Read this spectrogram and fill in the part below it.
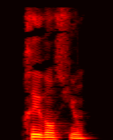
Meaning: prevention
- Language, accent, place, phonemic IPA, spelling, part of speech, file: French, France, Lyon, /pʁe.vɑ̃.sjɔ̃/, prévention, noun, LL-Q150 (fra)-prévention.wav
